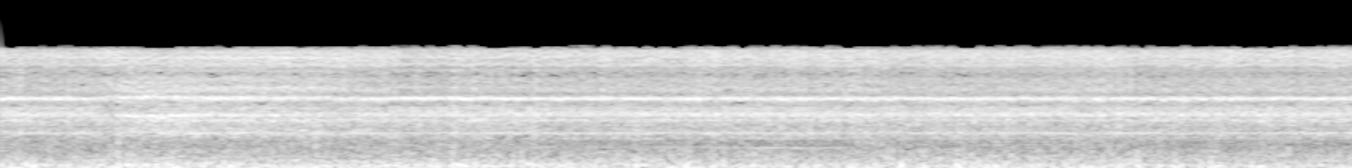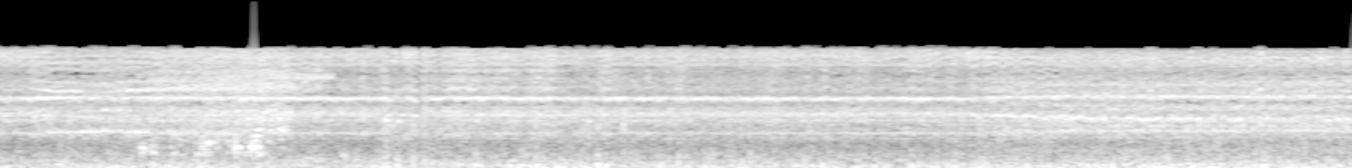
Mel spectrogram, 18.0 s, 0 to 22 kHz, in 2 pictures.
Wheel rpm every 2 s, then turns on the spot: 200, 200, 200, 200, 190, 200, 200, 200, 190.
none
